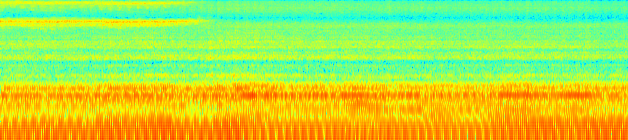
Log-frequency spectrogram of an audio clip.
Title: first start up after rebuilding the heads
